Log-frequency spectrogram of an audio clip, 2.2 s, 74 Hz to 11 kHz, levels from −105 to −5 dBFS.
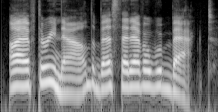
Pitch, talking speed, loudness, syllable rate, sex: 215 Hz, 275 wpm, -19 LUFS, 6.5 syllables/s, female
